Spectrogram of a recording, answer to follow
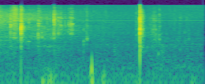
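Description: A few sharp clicks and knocks, the loudest about one and a half seconds in.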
